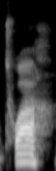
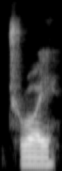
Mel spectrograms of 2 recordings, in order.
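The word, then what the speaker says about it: Troyes: Um, and uh, just for context, Rashi lived in Tua Troy in the pronun in the English pronunciation in France.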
